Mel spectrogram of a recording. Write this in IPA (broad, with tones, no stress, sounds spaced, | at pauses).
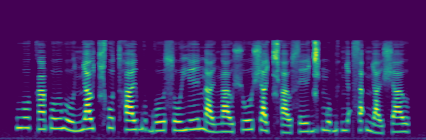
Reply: w o˦˨ ʊ̯ k ã˦ p o˦ ʊ̯ w o˨ ʊ̯ ɲ a˦ ʊ̯ t͡ɕʰ o˦˨ tʰ a˦ ɪ̯ b o˦˨ b o˦ ʊ̯ s o˦ j e˦ ɪ̯ n a˨ ɪ̯ ŋ a˨ ʊ̯ ʃ o˦ ʊ̯ ʃ a˦˨ ɪ̯ t͡ɕʰ a˨ ʊ̯ s e˦ ɪ̯ d͡ʑ ɪ˦ ʔ m o˦ b ɪ˦ ʔ ɲ ä˦ ʔ sʰ ä˦ ʔ ɲ a˨ ɪ̯ ʃ a˦ ʊ̯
